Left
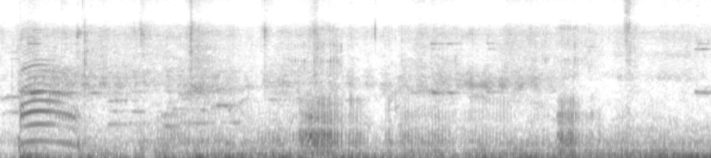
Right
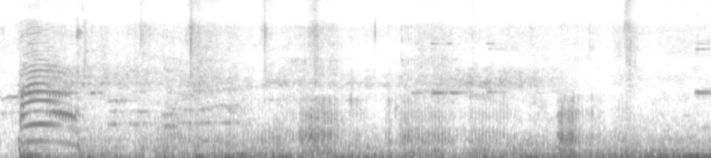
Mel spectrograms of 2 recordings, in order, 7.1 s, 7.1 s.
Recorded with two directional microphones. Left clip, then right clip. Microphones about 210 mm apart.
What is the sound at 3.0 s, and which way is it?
Roaring cats, 25° left (ahead or behind).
